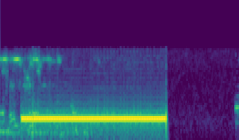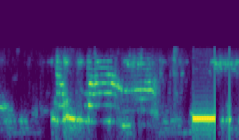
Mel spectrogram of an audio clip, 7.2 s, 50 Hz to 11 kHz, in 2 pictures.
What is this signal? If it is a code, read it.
Ringback tone (North America), 440 + 480 Hz, with speech.
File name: out- - - - - .32607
